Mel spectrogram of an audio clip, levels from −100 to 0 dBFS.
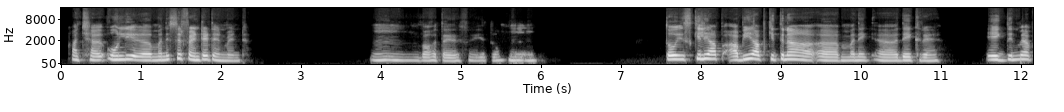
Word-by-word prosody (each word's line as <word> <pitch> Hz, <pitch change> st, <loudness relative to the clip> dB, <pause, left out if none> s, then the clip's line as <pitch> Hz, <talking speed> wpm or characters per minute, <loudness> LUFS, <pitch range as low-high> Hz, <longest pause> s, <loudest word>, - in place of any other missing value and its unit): अच्छा, 205 Hz, -1 st, -1 dB, 0.2 s
ओनली 220 Hz, +1 st, +4 dB
अ, 190 Hz, -3 st, +3 dB
मने 200 Hz, +3 st, +1 dB
सिर्फ़ 255 Hz, +3 st, -2 dB
एंटरटेनमेंट। 190 Hz, -7 st, 0 dB, 1.6 s
हुँ, 185 Hz, -2 st, -5 dB
बहुत 175 Hz, 0 st, -5 dB
है 160 Hz, -, -2 dB
इसमें 170 Hz, +2 st, -12 dB
ये 175 Hz, -, -9 dB
तो। 175 Hz, 0 st, -8 dB
हुँ। 180 Hz, -2 st, -6 dB, 1.6 s
तो 230 Hz, 0 st, +8 dB
इसके 230 Hz, +3 st, 0 dB
लिए 265 Hz, +2 st, +5 dB
आप, 255 Hz, 0 st, +3 dB
अभी 200 Hz, +6 st, +3 dB
आप 240 Hz, 0 st, -2 dB
कितना 235 Hz, 0 st, +2 dB, 0.2 s
अ, 180 Hz, -2 st, 0 dB
मने 180 Hz, +1 st, -3 dB
अ, 175 Hz, -3 st, -3 dB
देख 185 Hz, -1 st, -1 dB
रहे 170 Hz, -1 st, -1 dB
हैं? 165 Hz, 0 st, -6 dB, 0.7 s
1 205 Hz, -4 st, +3 dB
दिन 220 Hz, +1 st, -1 dB
में 240 Hz, -, +2 dB
आप 225 Hz, -, -3 dB
190 Hz, 150 wpm, -20 LUFS, 175-225 Hz, 1.6 s, तो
